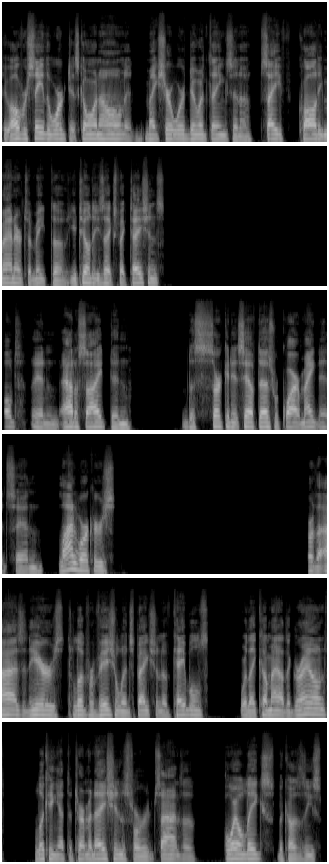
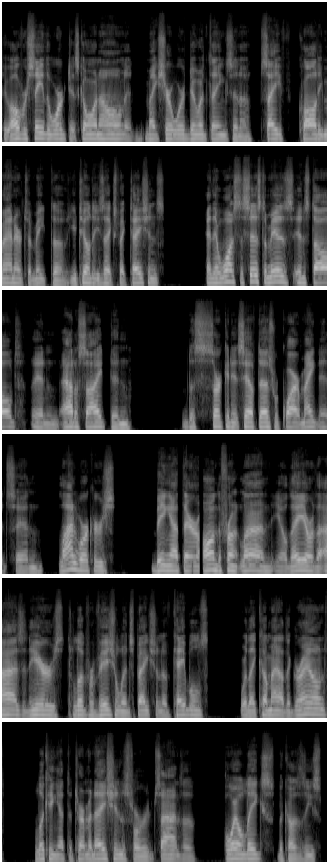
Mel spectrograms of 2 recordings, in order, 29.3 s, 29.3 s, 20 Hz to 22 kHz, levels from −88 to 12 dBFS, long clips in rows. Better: second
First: audio cutting out; at 7.5 s for 2.5 s and at 17 s for 2.5 s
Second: none

